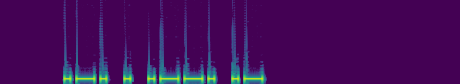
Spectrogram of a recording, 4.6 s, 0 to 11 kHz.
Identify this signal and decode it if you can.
Morse code, heard as a keyed tone, about 20 wpm, 700 Hz. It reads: REPA
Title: Build A Word - 2 Letters At A Time - 6-Letter Words - 20wpm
